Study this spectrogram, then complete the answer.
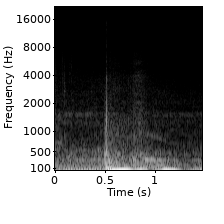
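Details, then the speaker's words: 2002 Acura RSX base, thud from driver's front wheel area. Power-braking is silent in reverse, but in forward, torque lifts the engine with a heavy low thud and shudder: broken transmission mount. "so nothing you can hear nothing in reverse it's only when you go forward does the torque on that uh transmission lift the whole engine up"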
